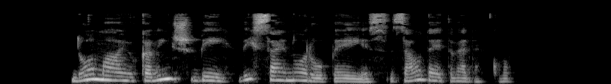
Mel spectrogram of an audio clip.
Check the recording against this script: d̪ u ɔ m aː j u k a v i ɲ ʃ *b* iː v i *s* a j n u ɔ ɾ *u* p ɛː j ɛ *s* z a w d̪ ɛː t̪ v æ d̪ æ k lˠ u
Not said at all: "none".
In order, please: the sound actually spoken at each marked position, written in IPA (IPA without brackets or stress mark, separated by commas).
b, s, uː, s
